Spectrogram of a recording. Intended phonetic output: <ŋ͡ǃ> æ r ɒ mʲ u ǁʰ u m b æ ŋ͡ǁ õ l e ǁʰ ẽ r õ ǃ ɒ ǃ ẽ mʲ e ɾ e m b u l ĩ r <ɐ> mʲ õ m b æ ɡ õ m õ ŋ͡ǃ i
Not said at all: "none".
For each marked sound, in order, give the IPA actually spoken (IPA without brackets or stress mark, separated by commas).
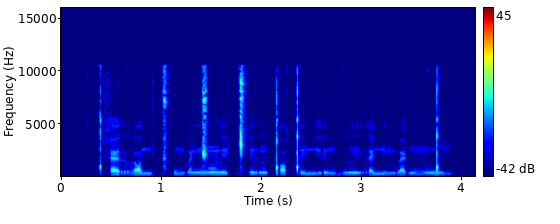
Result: ǃʰ, æ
